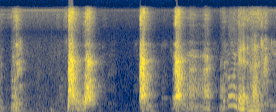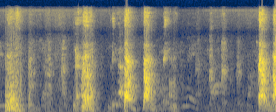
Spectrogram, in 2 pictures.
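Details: A female Miniature English Bull Terrier barks while trying to get her hidden toy out of a box: short, sharp, irregular barks in quick bursts, with people talking in the room.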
